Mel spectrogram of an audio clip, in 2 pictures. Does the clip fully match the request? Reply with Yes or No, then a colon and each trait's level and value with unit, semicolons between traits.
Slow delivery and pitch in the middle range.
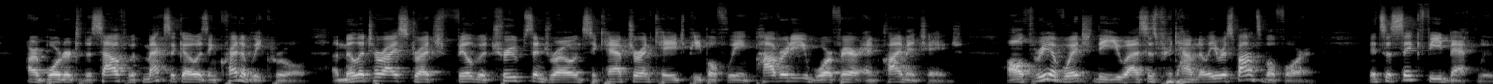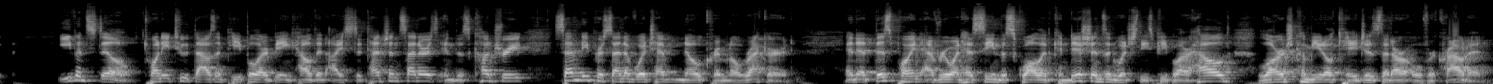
No: average, 175 wpm; medium, 155 Hz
